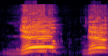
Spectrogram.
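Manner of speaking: high, shrill, full-volume yell. Retelling refusing a needle while his dad was in the room, retelling his own yelling. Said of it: "and I'm fucking yelling".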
